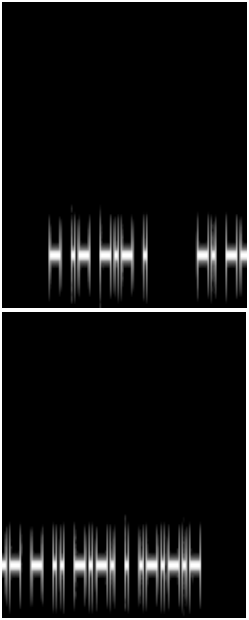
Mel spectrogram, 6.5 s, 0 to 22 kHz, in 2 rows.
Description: Morse code, heard as a keyed tone, about 25 wpm, 700 Hz. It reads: TAKE NOTICE.
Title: 2x Word-Spacing - Sentences from Top 400 Words - 25wpm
